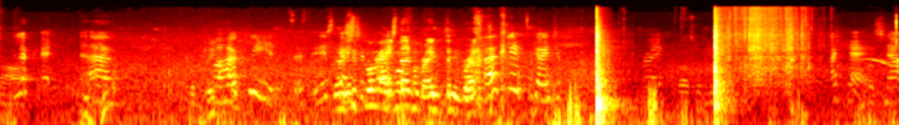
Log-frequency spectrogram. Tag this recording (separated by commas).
crash, thwack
